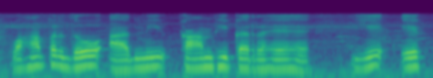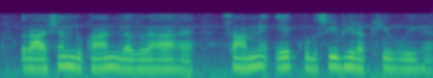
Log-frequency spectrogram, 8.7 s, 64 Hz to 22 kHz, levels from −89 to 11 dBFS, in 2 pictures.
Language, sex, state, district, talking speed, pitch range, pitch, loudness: Hindi, male, Bihar, Begusarai, 160 wpm, 130-150 Hz, 140 Hz, -17 LUFS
